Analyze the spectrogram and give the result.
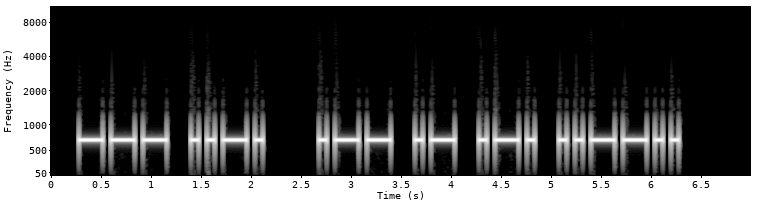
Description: Morse code, heard as a keyed tone, about 15 wpm, 700 Hz. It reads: OF WAR?
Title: Sentences from Top 1000 Words - Review Part 5 - 15wpm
